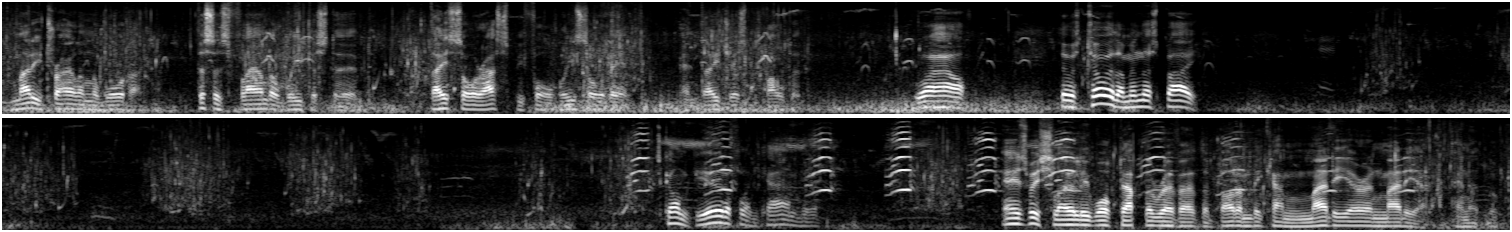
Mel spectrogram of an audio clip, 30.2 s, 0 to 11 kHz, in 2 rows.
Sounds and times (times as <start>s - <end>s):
Outside, rural or natural: 0.0s - 30.1s.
